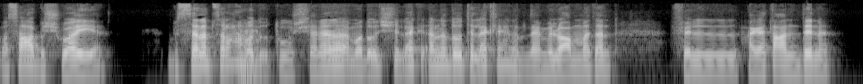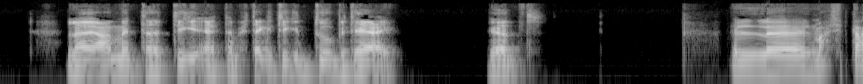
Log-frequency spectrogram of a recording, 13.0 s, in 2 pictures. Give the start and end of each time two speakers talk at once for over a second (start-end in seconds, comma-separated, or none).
none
